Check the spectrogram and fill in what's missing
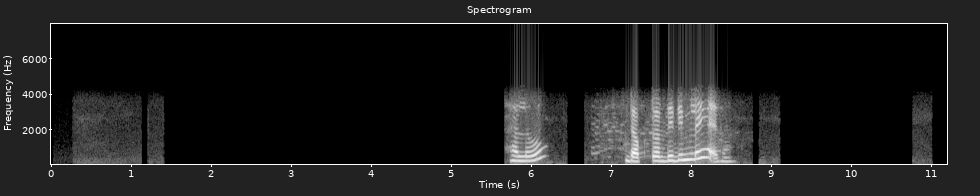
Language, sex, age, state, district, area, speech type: Santali, female, 18-30, West Bengal, Bankura, rural, conversation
